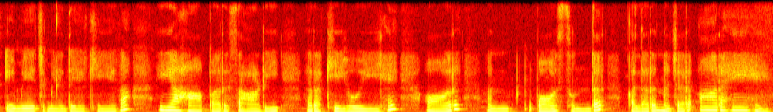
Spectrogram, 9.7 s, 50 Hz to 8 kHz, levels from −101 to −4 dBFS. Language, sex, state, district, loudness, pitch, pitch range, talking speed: Hindi, female, Rajasthan, Jaipur, -21 LUFS, 180 Hz, 165-225 Hz, 105 wpm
